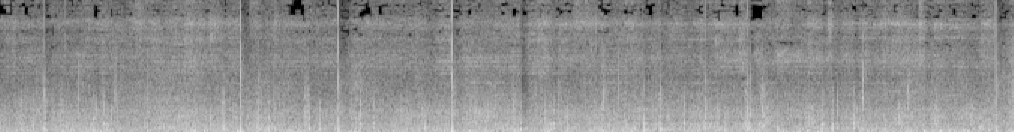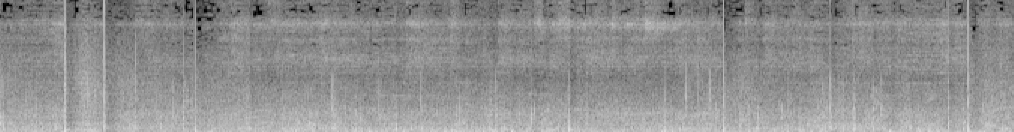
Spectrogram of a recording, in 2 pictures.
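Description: Aerial firework shells bursting in a continuous barrage: a rolling rumble and crackle with many sharp bangs at irregular intervals.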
